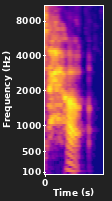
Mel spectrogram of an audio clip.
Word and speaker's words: ح: So ha is a voiceless brey sound and it doesn't have an equivalent uh in English. Now uh it's very similar to the uh h but if I can if I can describe it it's going to be a strong whispered h. Okay. And it's a it's deeper. is pronounced deeper from the throat.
